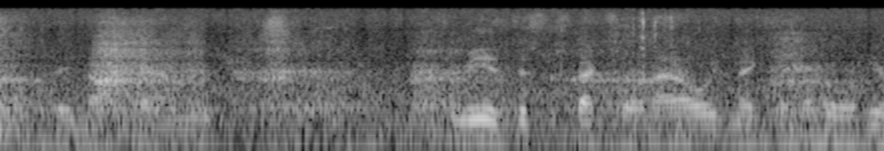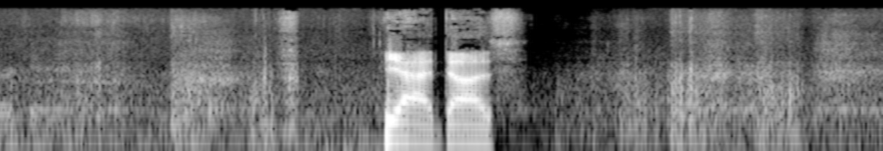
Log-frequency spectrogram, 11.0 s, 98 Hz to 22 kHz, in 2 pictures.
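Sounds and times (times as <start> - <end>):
quiet indistinct talking: 0.0 - 6.4
footsteps crunching in snow: 9.2 - 11.0.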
